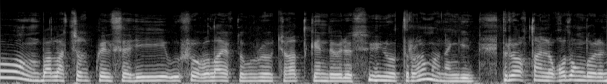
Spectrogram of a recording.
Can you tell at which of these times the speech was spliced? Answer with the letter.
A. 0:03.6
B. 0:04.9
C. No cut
B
